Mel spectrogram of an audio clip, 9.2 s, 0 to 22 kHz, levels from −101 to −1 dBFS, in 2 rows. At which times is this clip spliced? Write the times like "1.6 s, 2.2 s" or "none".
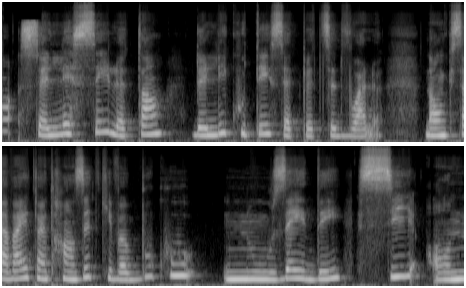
8.1 s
